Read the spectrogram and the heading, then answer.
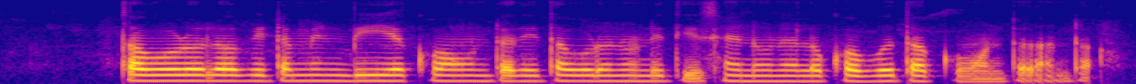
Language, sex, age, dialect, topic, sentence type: Telugu, female, 25-30, Telangana, agriculture, statement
